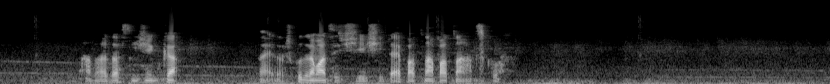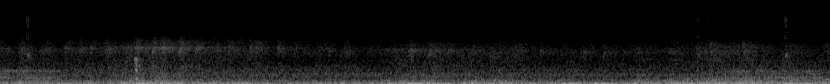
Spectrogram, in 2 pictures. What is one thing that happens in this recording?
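A tram hums and rumbles steadily along its rails.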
